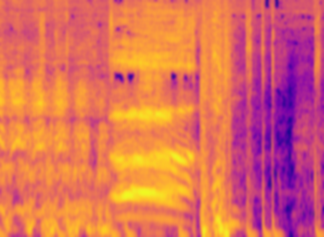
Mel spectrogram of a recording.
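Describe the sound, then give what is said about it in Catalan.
A large, wild black horse lets out one loud, quavering whinny. Rougher breathy snorts and thuds surround the neigh. “Que aquell cavall salvatge no deixava que ningú el muntés.”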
